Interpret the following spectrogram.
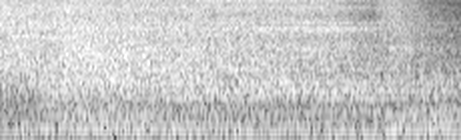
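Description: Subway car's air brake system venting compressed air in a loud, steady hiss that eases off near the end.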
